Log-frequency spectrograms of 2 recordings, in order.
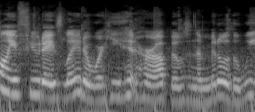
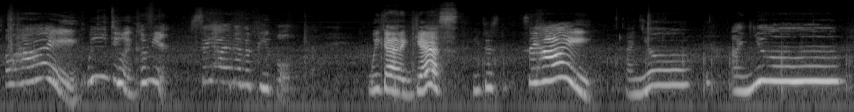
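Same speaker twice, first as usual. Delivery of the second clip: pet talk; 12 semitones higher than usual. Real, not acted. Greeting her pet on camera, high cooing baby talk. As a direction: coo at the pet in a high singsong voice.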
